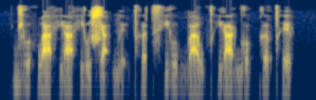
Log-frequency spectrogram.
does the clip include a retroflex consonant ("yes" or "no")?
no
